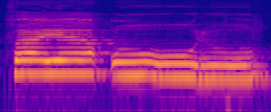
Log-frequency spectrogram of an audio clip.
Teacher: ഖാഫ് ഇസ്തിഅ്ലാൻ്റെ ലെറ്ററാണ്, തഫ്ഹീം ചെയ്തിട്ട് ഉച്ചരിക്കുക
